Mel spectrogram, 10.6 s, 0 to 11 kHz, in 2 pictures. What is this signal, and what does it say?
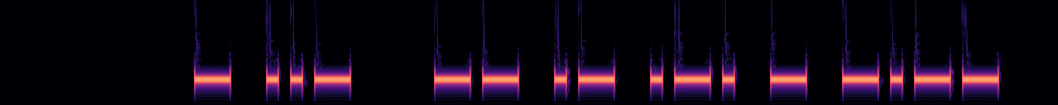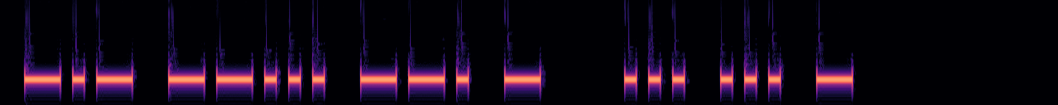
Morse code, heard as a keyed tone, about 20 wpm, 700 Hz. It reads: TU MARTY K7GT SST
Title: K1USN SST QSO Practice - 20wpm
